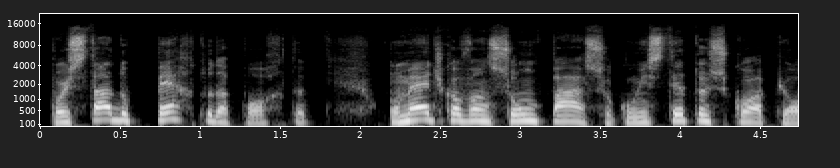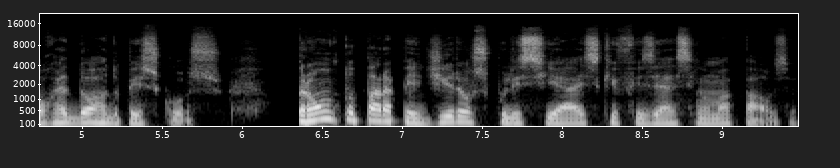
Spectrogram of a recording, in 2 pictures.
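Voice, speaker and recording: A man narrating an audiobook in an even, measured storytelling manner from a studio booth on a close mic. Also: a little high, no echo. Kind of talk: scripted narration.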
